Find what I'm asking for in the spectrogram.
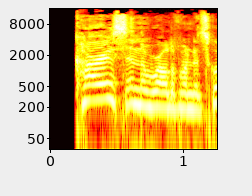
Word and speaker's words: Charis: It looks like Kiara. – Karis. – Karis. It's not spelled Karis. It's spelled C-H-A-R-I-A-S. – C-H-A-R-I-S. – I-S.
